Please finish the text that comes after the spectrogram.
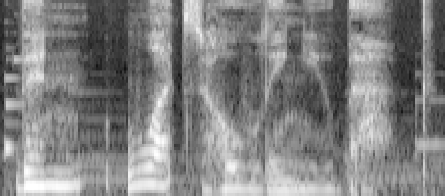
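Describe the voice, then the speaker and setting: Slow, gentle storybook witch mother. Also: on the low side, animated. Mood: gently resigned. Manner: tender, solemn, measured. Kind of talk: dramatic video game acting. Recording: music behind the voice.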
